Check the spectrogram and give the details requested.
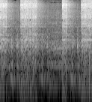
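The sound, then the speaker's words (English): A dot matrix printer buzzes in rapid bursts, its harsh, screechy print-head passes repeating a few times with brief pauses between lines, fairly loud with no voices. “That's the dot matrix printer.”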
